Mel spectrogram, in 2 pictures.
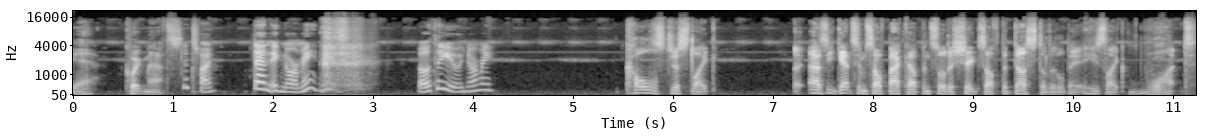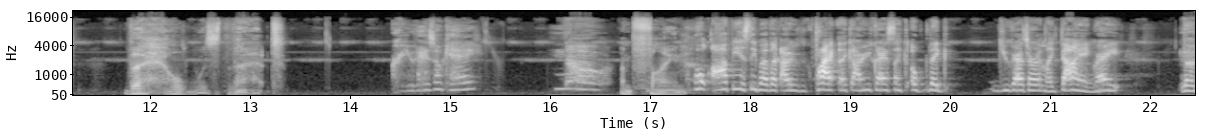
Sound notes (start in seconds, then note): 2.4 laughs; 14.4 whispering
